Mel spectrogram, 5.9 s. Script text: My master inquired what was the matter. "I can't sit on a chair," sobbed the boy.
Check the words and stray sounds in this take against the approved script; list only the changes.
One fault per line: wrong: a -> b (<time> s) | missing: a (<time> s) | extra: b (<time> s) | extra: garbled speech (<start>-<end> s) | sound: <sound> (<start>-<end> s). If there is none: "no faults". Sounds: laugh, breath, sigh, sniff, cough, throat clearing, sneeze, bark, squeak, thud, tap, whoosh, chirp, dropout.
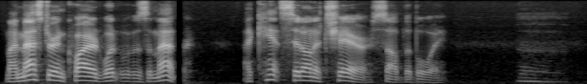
sound: dropout (1.7-1.8 s)
sound: sigh (5.2-5.7 s)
